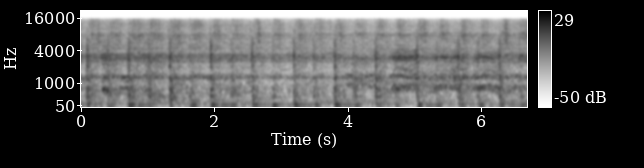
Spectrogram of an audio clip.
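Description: Powwow drum group singing a chicken dance song, several voices over a steady, even beat on a large hand drum.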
